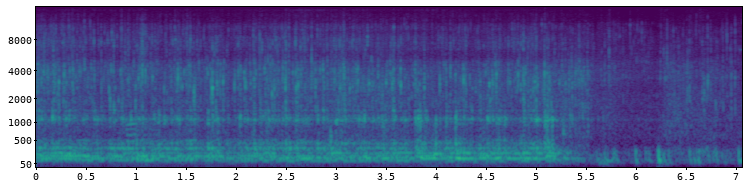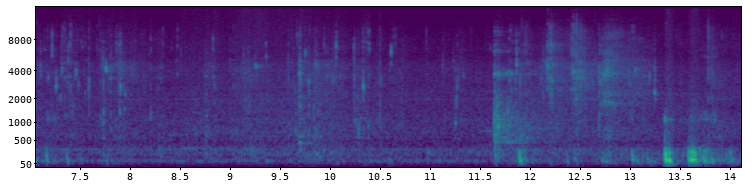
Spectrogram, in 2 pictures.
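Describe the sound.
Water pours onto a tree in a dense, steady splashing stream for about five seconds, then drops to quieter scattered splashes and drips.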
